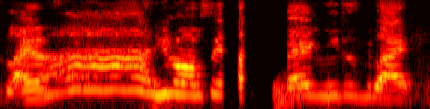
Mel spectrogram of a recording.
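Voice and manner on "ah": short high imitated scream; a quick high mock shriek. Mother showing how she screamed at the father, a short high mock scream. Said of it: "She saw me screaming to the".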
